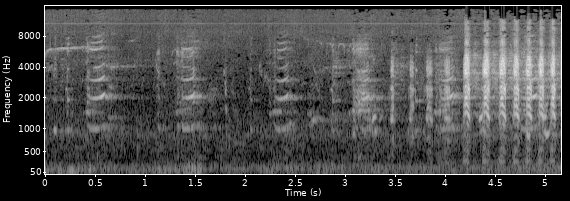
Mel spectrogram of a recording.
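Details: Pearl guineafowl on a sunny day give harsh, nasal calls, then break into a loud, rapid chatter of about a dozen grating notes, with a low background rumble.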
